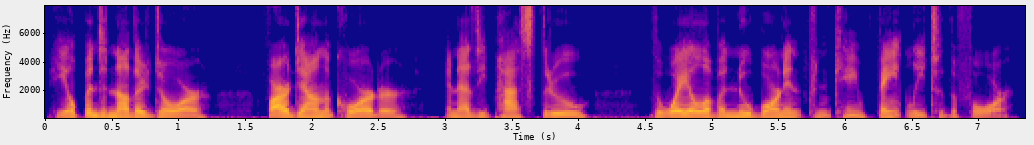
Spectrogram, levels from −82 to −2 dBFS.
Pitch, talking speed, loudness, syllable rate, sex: 165 Hz, 205 wpm, -21 LUFS, 5.5 syllables/s, female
